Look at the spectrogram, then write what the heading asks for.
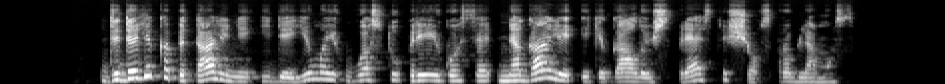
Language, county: Lithuanian, Kaunas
